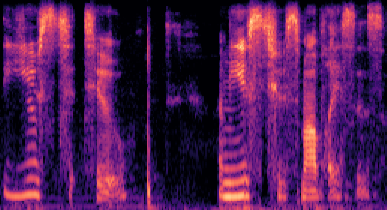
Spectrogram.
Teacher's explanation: this Ed is more like a t sound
